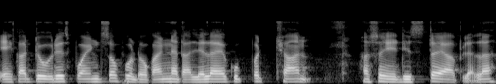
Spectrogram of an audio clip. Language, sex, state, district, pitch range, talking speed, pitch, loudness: Marathi, male, Maharashtra, Solapur, 120-130 Hz, 170 wpm, 130 Hz, -15 LUFS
